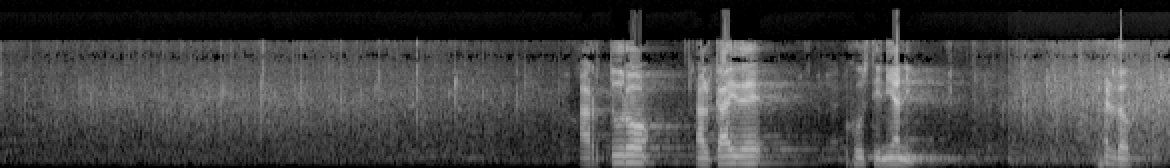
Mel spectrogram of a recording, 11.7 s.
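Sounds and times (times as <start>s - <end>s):
audience applause: 0.0s - 5.8s, 9.7s - 11.7s
speech: 5.8s - 7.8s, 8.5s - 9.3s, 11.0s - 11.5s.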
